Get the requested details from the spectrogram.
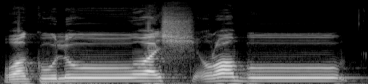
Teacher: وَكُلُوا وَاشْرَبُوا، را موٹا پڑھیے گا، اور آخر میں واو مدہ ہے، لمبا کر کے پڑھنا ہے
